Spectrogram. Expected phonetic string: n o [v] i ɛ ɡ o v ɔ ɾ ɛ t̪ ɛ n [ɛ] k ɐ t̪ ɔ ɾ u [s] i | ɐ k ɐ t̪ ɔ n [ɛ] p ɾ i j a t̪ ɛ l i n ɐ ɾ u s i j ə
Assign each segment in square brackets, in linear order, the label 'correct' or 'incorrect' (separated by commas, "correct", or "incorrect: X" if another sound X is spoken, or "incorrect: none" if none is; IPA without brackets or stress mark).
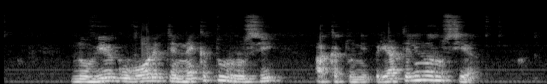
correct, correct, correct, correct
